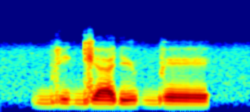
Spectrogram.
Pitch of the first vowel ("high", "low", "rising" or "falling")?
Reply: low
